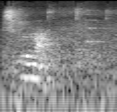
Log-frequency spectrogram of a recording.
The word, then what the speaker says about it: stomach: দেখো আমি এখানে একটা ওয়ার্ড লিখছি, স্টোম্যাক। স্টোম্যাক, STOMACH। এক্ষেত্রেও শেষে সিএইচ আছে, কিন্তু এর উচ্চারণটা কি চয়ের মতন হয়েছে? হয়নি তো, এর উচ্চারণটা কয়ের মতো হয়েছে। সিএইচ এর উচ্চারণটা শেষে কয়ের মতো হয়েছে।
